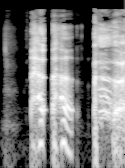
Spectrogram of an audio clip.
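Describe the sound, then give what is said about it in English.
Three loud coughs right into the microphone, two quick ones back to back followed by a longer, raspier cough after a short pause, with no talking. “Can you cough into the mic?”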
